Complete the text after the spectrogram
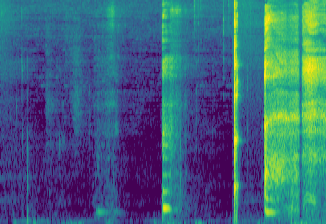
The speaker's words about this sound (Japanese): んじゃ、今日はゲップたーくさん聞かせてあげるからね。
